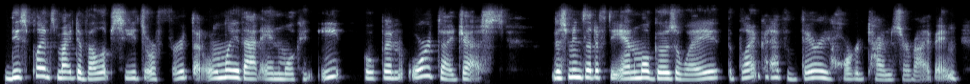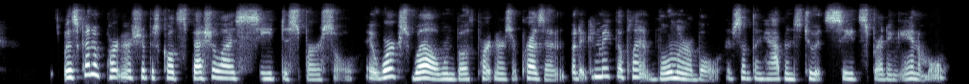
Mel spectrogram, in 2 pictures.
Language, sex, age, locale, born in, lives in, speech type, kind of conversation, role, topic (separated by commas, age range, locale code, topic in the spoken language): English, other, 20-24, en-US, United States, United States, read, expert-assistant, expert, How do seeds disperse in nature?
